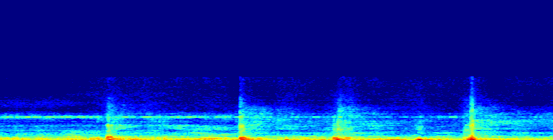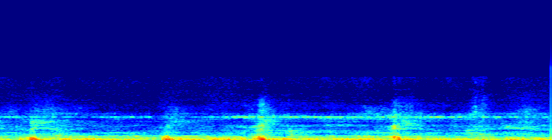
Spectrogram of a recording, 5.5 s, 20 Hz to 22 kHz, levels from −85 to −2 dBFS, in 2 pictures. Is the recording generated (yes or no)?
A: yes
